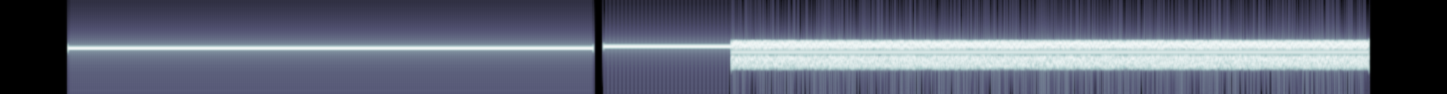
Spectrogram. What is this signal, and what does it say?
Dial-up modem handshake (low-speed, two carriers), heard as two whistles, then hiss.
